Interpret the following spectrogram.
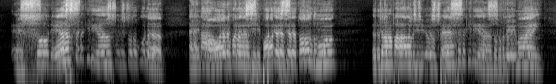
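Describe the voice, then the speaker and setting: A man preaching a fervent sermon as pastor, rising to shouts at the high points and joking with the congregation. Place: church. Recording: echoey church hall, mic far off.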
